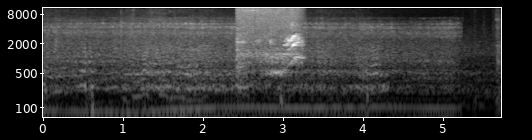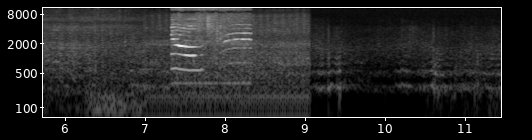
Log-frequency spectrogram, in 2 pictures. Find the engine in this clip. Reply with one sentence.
The engine can be heard from 0.0 to 9.1 s.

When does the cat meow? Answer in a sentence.
You can hear the meowing from 2.4 to 3.3 s and from 7.3 to 8.3 s.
